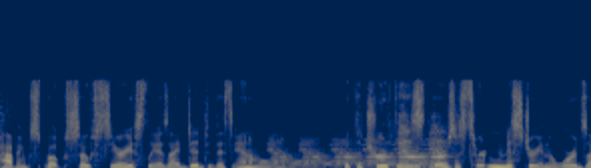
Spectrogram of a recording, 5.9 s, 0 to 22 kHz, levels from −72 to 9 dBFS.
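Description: From 2.65 s to 4.69 s, a feedback howl builds up. The sound loops from loudspeaker back into microphone and gains level each trip. It narrows to a tone around 1.5 kHz, with repeats roughly every 300 ms, peaking about 5 dB below the speech.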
